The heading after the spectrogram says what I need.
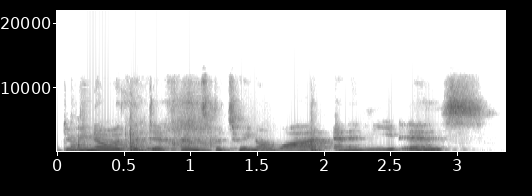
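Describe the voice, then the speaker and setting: Reading a picture book to children in an instructive, teacherly way, this woman stops now and then to pose questions that get them thinking. Her voice is a little high with lively intonation, heard in a roomy space over a noisy background.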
